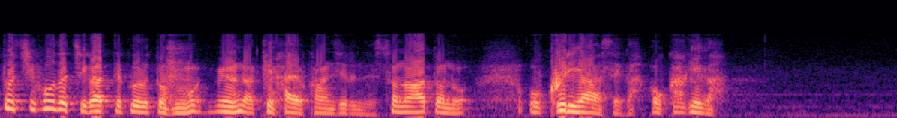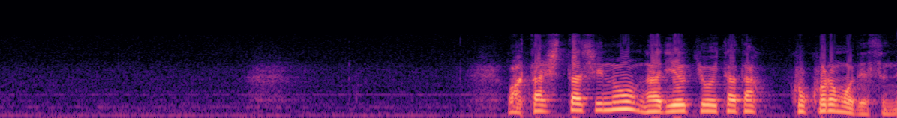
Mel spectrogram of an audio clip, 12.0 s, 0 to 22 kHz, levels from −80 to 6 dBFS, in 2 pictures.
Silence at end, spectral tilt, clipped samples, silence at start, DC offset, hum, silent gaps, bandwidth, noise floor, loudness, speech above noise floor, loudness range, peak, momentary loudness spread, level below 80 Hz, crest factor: 0 s; -8 dB/octave; 0.5%; 0 s; under 0.1%; none; none; 8 kHz; -47 dBFS; -12 LUFS; 36 dB; 11 LU; 0 dBFS; 11 LU; -44 dBFS; 12 dB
